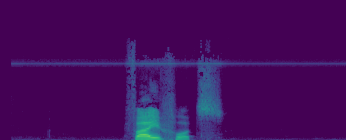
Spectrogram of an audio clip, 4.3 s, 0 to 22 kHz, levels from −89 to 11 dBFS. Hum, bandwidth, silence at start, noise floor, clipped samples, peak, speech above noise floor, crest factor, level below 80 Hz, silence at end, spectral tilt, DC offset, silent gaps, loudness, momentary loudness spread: none; 14.5 kHz; 1.7 s; -73 dBFS; under 0.1%; -6 dBFS; 50 dB; 22 dB; -78 dBFS; 1.65 s; -4 dB/octave; under 0.1%; none; -22 LUFS; 22 LU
